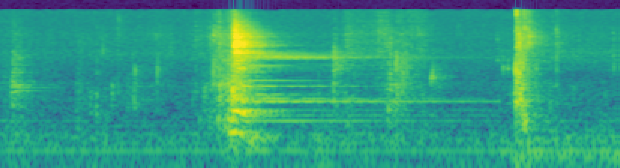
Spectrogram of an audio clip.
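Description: Metal cookware struck once by a utensil about a second and a half in, ringing on with several clear tones for over a second. A short knock follows near the end.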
